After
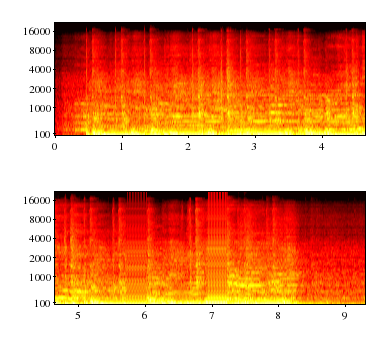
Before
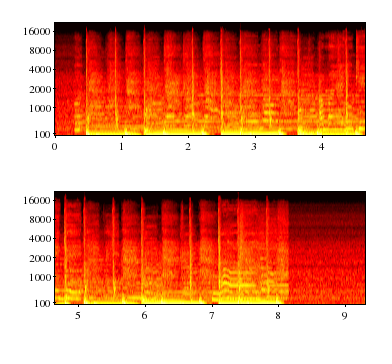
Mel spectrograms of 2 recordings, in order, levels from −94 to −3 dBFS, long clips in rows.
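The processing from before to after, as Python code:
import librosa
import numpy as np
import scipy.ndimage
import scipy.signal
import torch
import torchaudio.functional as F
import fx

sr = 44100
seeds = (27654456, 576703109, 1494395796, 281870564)

y = fx.high_shelf(x, sr, hz=5100.0, db=6.0, at=(6.48, 7.25))
y = fx.echo_feedback(y, sr, ms=648, feedback_pct=57, wet_db=-19.5)
y = fx.rev_plate(y, sr, seeds[0], rt60_s=0.57, hf_ratio=0.65, predelay_ms=80, drr_db=-8.0)
y = fx.rider(y, sr, range_db=10, speed_s=0.5)
y = fx.buffer_glitch(y, sr, at_s=(5.71, 6.92), block=1024, repeats=12)
y = y * librosa.db_to_amplitude(-5.5)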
